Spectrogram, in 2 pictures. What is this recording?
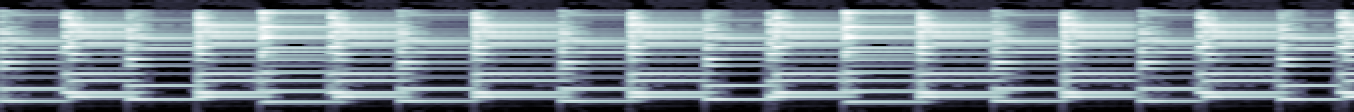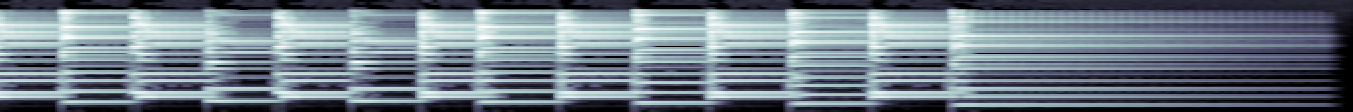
Loop created with softsynth. Tempo if known is indicated by file and or tags.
